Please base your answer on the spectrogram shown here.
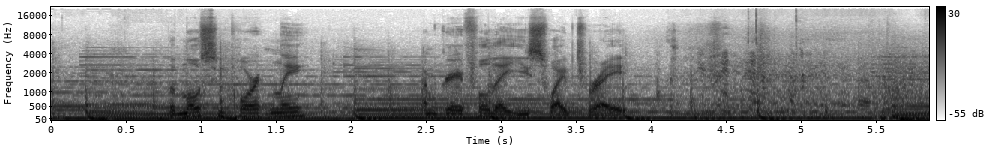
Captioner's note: laughing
